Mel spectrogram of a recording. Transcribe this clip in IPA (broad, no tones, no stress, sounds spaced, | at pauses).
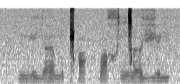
mʲ ɛ j ɜ m ǁ ɒ ɡ͡b ɒ x ŋ͡ǀ ə vʲ ə j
